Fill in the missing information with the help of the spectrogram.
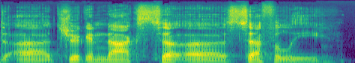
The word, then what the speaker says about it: trichinocephaly: He says, I had trichinocephaly. Trichinocephaly is how it's pronounced.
